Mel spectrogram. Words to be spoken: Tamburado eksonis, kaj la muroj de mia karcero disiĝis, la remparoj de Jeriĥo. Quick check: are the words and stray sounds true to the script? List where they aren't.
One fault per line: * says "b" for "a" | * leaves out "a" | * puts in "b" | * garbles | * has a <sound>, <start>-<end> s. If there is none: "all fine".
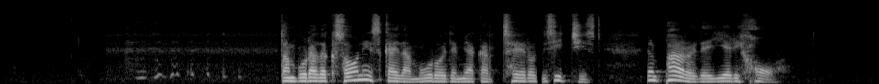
* has a laugh, 1.2-2.5 s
